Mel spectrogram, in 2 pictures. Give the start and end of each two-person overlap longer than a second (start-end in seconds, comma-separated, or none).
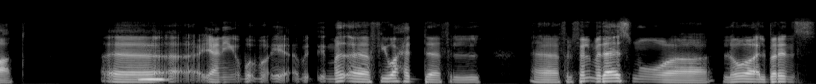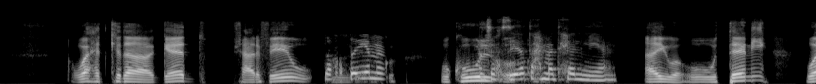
none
